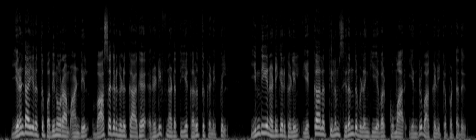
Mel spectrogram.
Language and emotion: Tamil, neutral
